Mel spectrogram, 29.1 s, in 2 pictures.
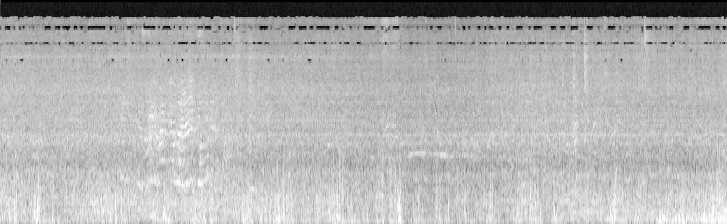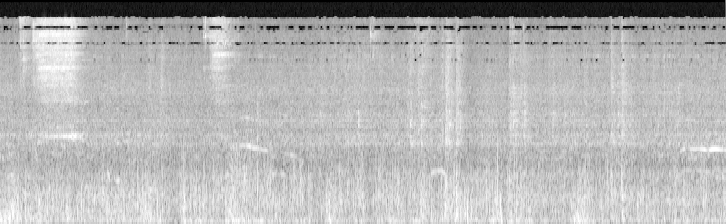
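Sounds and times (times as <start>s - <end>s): train wheels rumbling on rail: 0.0s - 29.0s
clatter over rail joints: 20.9s - 27.9s.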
